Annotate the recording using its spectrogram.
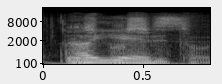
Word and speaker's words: Despacito: And, you know, he got this number one worldwide on iTunes with his song, I think it's pronounced Despacito. – Despacito, yes. Yeah.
